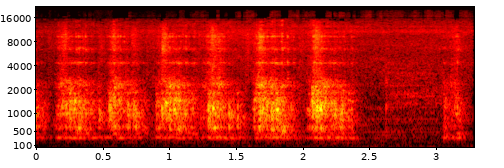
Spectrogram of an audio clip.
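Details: Gravely mower blade spindle, removed and turned by hand: gritty, rasping grind in short bursts from worn, rough bearings, which are then replaced.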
